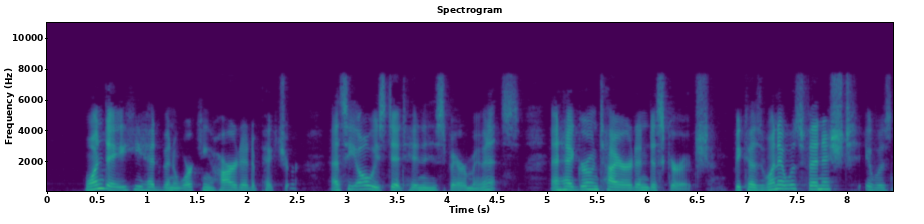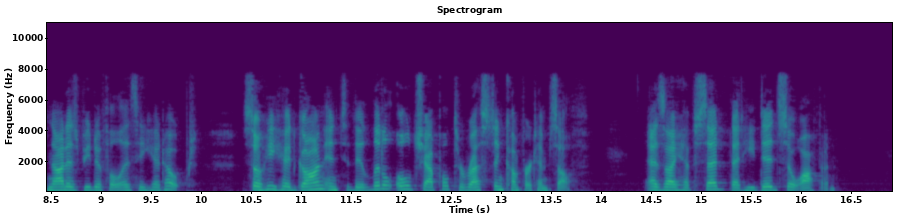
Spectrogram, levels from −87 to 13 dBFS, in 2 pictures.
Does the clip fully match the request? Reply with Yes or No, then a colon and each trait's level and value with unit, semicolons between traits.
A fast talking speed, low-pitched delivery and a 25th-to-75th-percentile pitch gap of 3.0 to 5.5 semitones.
No: fast, 215 wpm; medium, 185 Hz; average, 3.6 semitones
